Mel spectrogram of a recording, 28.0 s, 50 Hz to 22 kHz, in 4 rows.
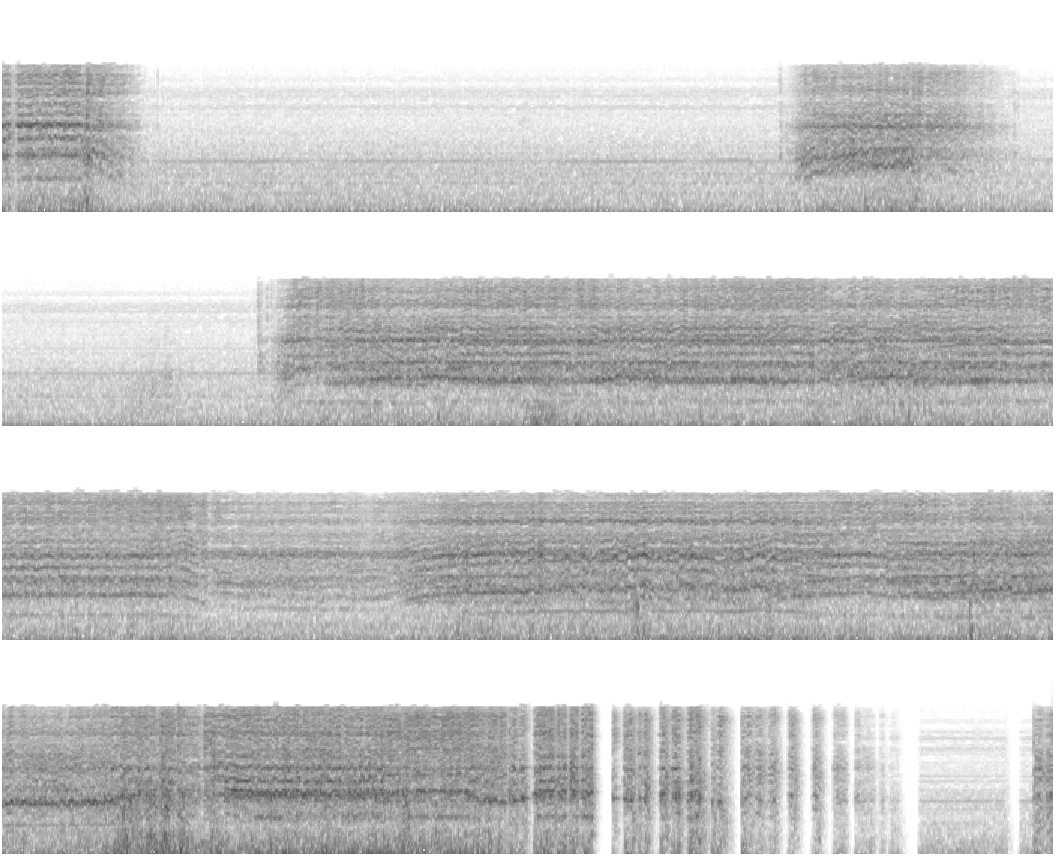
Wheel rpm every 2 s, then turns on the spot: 90, 0, 0, 50, 0, 100, 110, 110, 90, 110, 110, 140, 130, 80.
none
